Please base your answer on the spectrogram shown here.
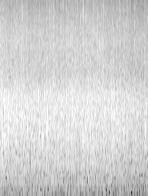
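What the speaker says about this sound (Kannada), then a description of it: "ಬರಲಿ ಜೋರಾದ ಚಪ್ಪಾಳೆ." A studio audience at a Kannada television quiz show special episode claps loudly and steadily throughout a short burst of applause, with no voices above it.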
